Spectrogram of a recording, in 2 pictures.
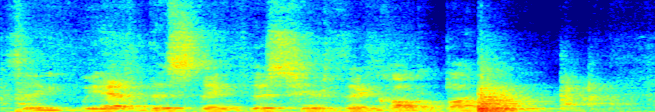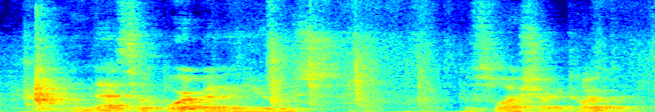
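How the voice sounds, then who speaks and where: A man's voice: lowish voice, slight background noise. A middle-aged man remodeling his house, rambling through dry, self-mocking jokes as he shows off a new toilet. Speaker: home remodeler. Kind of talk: casual joking vlog. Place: room of a house under remodel. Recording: echoey bare room, mic at a distance.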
